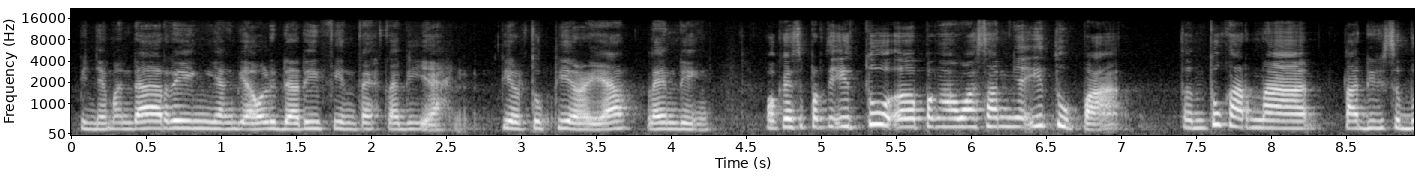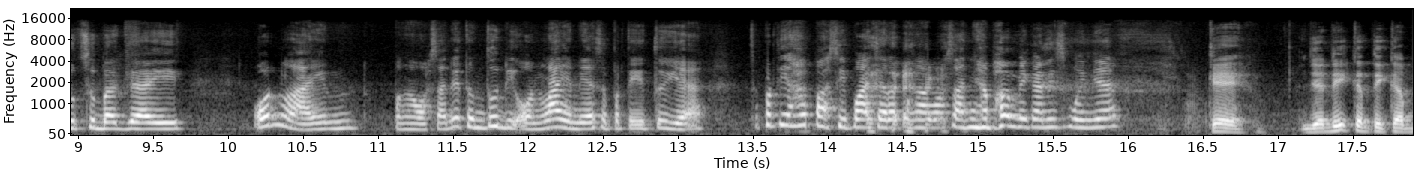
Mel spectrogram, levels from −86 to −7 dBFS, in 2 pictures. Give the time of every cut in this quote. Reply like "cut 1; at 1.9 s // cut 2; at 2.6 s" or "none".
none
